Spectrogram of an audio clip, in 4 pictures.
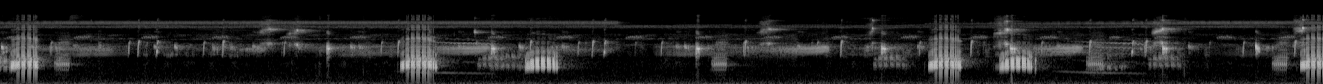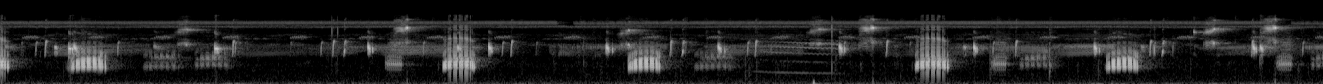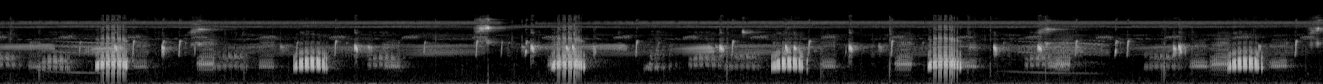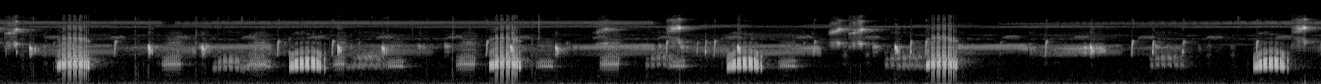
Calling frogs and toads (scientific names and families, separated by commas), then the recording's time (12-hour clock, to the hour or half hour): Pithecopus azureus (Hylidae), Phyllomedusa sauvagii (Hylidae), Scinax fuscovarius (Hylidae), Leptodactylus podicipinus (Leptodactylidae), Dendropsophus minutus (Hylidae), Physalaemus albonotatus (Leptodactylidae), Dendropsophus nanus (Hylidae)
11:30pm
